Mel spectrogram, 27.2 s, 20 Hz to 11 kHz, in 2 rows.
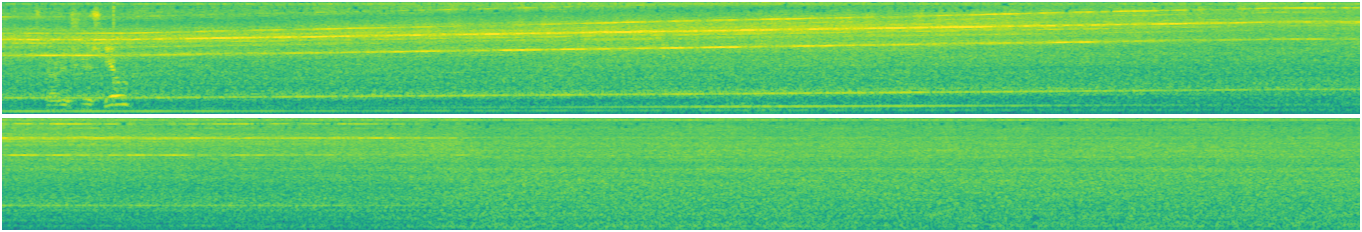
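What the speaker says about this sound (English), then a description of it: "Getting a good engine 2 start." A Boeing 737-800 jet engine in the X-Plane 11 flight simulator spools up once fuel is introduced, a loud steady whine with tones rising over the first fifteen seconds before settling into a constant roar.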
